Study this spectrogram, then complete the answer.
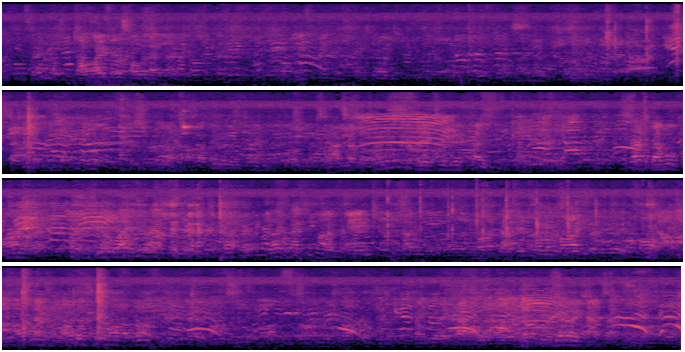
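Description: Women players shout and call to each other across an open field.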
